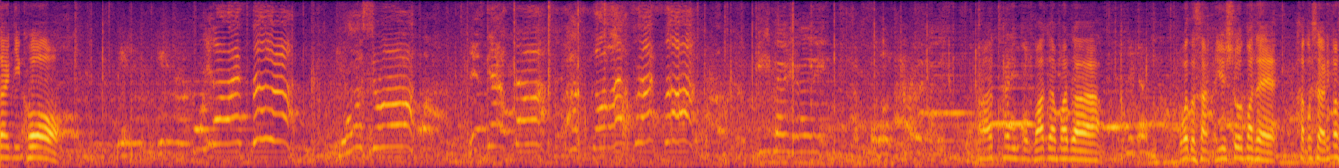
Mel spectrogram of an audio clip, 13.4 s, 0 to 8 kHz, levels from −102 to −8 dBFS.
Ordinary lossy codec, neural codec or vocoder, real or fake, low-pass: none; codec, 16 kHz, 2 kbps, FunCodec, trained on Chinese and English, 25 frames a second; fake; none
